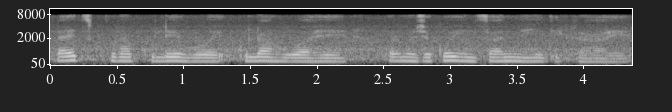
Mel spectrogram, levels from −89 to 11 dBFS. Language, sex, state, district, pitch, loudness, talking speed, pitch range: Hindi, female, Arunachal Pradesh, Lower Dibang Valley, 180 Hz, -18 LUFS, 205 wpm, 165-185 Hz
